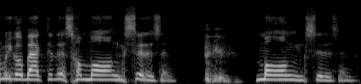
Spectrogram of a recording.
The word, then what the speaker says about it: Hmong: And, you know, not for nothing, but again, we go back to this Hmong citizen. Hmong citizen. I keep pronouncing the H, but whatever, that's what I do.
